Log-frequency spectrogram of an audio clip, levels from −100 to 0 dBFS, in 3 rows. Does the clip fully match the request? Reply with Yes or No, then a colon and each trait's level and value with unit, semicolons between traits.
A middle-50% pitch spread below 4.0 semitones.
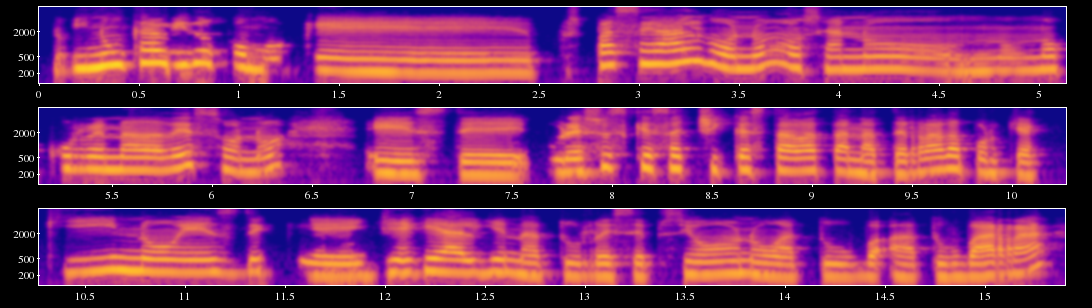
No: average, 4.3 semitones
